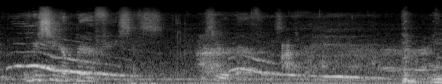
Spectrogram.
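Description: A person's voice making two long falling wails, each sliding steadily down in pitch for about a second and a half, the second starting about halfway through.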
